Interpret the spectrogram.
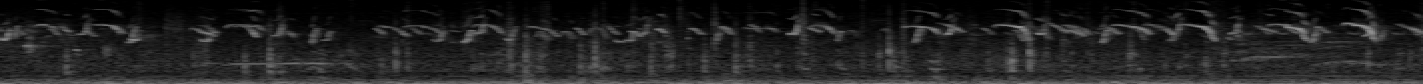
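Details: Recently hatched black chicks make a busy chorus of high, bent peeps, very fast and irregular, growing slightly louder toward the end, over steady low hum and soft rustles.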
